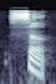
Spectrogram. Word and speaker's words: saint: Alright, so final T not pronounced, and then when you combine this R-E-N here, you get the sound. Saint.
